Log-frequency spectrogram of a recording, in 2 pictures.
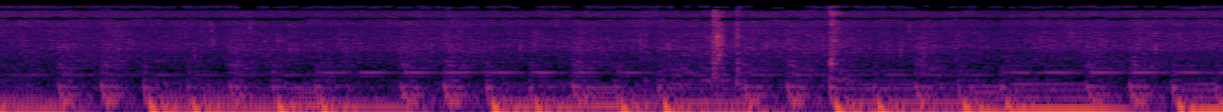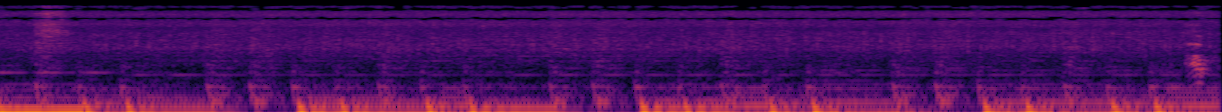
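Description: Background music with a heavy bass, over butter and minced garlic sizzling in a frying pan as the garlic starts to brown, with a few clicks of a metal spoon against the pan.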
